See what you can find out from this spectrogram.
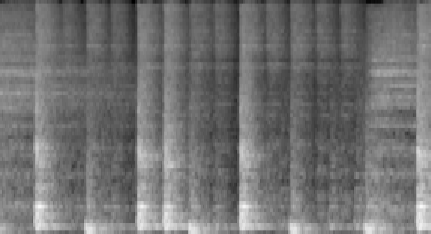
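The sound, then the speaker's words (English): A drum kit captured on a room microphone plays a steady groove of many evenly spaced hits, with a deep kick and sharp snare strikes. Each hit carries a spacious, ringing tail. “So we took the room track, which sounds like this.”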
